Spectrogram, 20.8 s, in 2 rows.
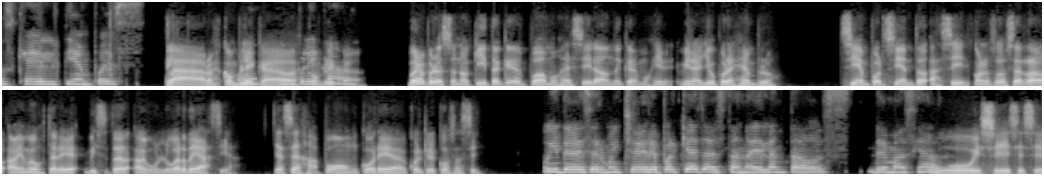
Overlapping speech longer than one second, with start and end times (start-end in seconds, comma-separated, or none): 2.0-3.5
